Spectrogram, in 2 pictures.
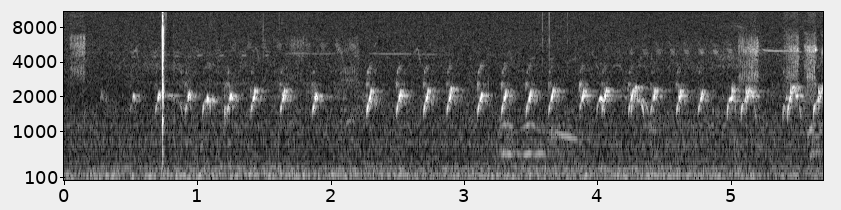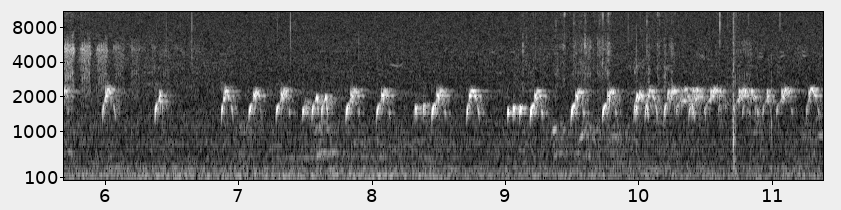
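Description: European bee-eaters give liquid, rolling 'prruip' notes in quick repeated runs, several birds overlapping, over a soft low background hum.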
